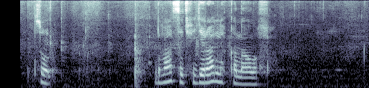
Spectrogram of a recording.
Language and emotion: Russian, neutral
